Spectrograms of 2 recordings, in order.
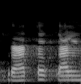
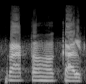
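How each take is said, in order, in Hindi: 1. 'praata' के बाद कोई 'h' ध्वनि नहीं है। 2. 'praata' के बाद 'h' ध्वनि आती है। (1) "इसको प्रातः काल नहीं कहना है" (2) "उसको ह बोलना है, तो प्रातः काल कहना है"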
